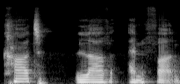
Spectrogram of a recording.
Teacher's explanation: the open mid-central vowel sound found in words such as cut, love, and fun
